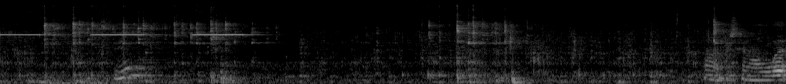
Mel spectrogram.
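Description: A spoon stirs ingredients into soup inside an Instant Pot, producing intermittent scraping and clinking against the metal pot with a soft liquid slosh, while a person talks over parts of it.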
